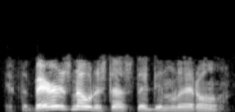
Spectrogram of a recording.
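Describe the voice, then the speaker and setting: A man with a mid-range voice gives a dramatic first-person reading of a short story, telling it in a folksy, matter-of-fact way at a moderate pace with big swings in pitch. The recording is muffled and narrow, like a phone line, and completely dry with no echo.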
